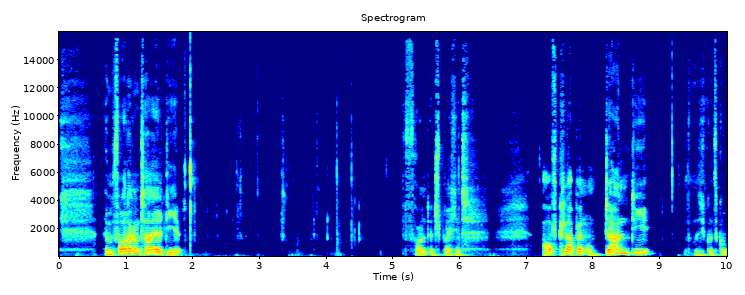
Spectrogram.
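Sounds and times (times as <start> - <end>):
plastic toy parts clicking: 1.8 - 4.6.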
